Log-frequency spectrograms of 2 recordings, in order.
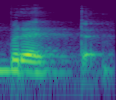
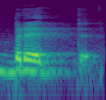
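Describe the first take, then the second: No difference in how they are said.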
